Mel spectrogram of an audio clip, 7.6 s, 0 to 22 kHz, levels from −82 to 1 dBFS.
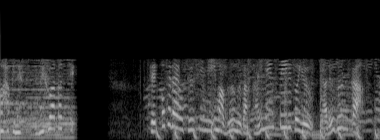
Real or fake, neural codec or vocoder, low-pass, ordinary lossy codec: real; none; 7.2 kHz; AAC, 16 kbps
